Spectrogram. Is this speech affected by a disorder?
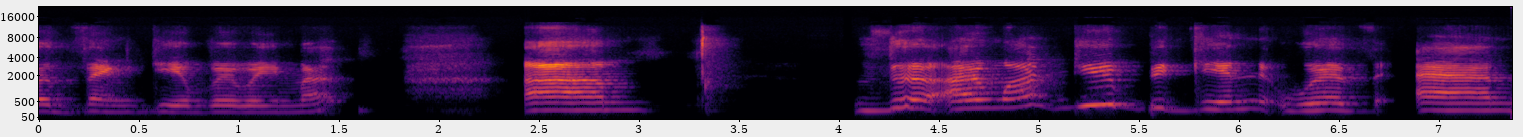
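Yes: cerebral palsy.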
